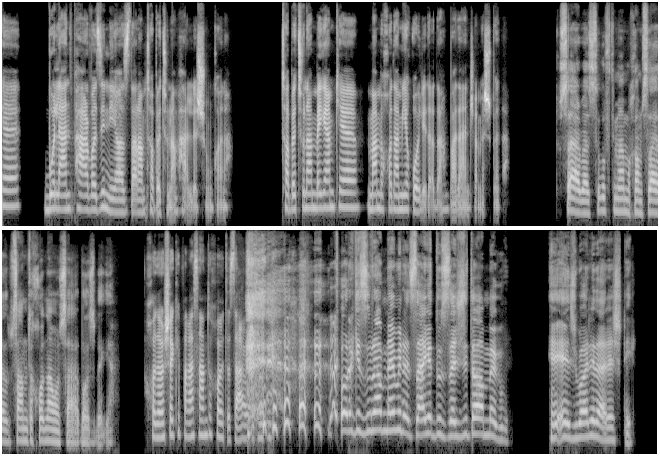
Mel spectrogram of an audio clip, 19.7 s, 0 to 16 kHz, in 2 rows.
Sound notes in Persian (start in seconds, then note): 13.4 خنده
